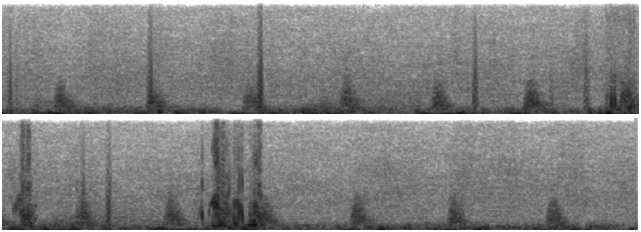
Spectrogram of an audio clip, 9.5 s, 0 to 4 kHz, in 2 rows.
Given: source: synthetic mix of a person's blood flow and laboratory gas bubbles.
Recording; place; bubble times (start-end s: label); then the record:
Doppler ultrasound of blood flow; subclavian vein
4.54-4.78 s: bubbles
4.87-5.07 s: bubbles
6.25-6.79 s: bubbles
From the record:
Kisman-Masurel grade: 213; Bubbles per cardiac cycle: several, 3 to 8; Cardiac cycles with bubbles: 1 to 10%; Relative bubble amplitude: loud (0.450 to 0.775); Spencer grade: 1 (occasional bubble signal discernible with the cardiac motion signal, with majority of cardiac periods free of bubbles); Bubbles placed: anywhere in the cardiac cycle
